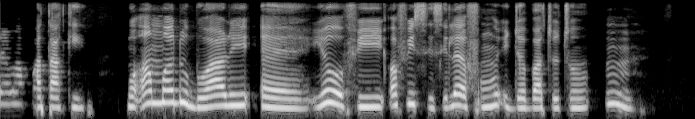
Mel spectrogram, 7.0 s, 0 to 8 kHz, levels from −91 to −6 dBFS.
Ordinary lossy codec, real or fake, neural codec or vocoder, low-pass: none; real; none; 7.2 kHz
